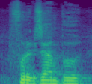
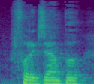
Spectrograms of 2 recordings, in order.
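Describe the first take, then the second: The two takes are said the same way.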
